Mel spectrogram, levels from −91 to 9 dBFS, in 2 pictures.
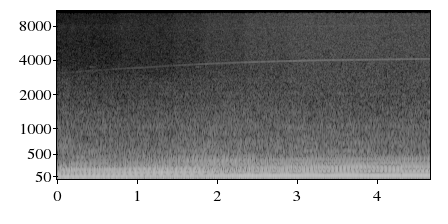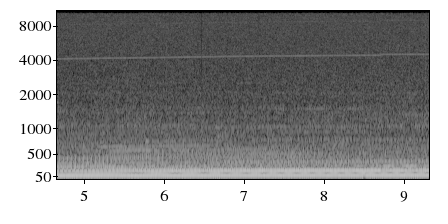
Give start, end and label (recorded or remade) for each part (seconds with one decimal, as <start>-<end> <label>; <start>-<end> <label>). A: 0.0-9.3 recorded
